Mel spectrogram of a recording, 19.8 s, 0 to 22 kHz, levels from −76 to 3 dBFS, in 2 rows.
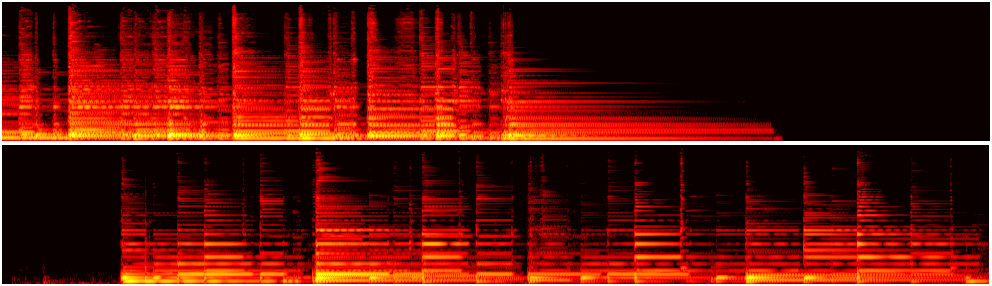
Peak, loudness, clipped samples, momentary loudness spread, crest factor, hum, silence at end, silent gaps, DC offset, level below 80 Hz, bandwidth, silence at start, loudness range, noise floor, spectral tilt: -2 dBFS; -25 LUFS; under 0.1%; 15 LU; 22 dB; none; 0 s; 7.82-9.99 s; under 0.1%; -54 dBFS; 19 kHz; 0 s; 9 LU; -61 dBFS; -6.5 dB/octave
